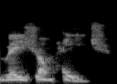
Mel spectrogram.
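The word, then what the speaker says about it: Regé-Jean Page: said when I saw his name is it Rajon page there we go okay let's go with the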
